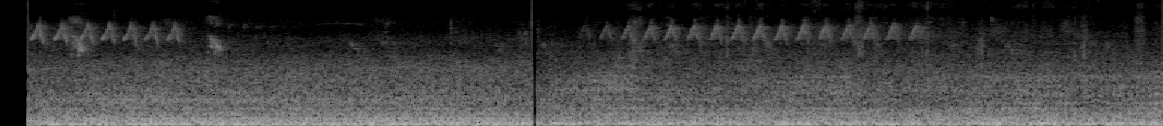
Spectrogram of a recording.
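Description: A bird chirping in quick repeated high notes, twice, over a steady low outdoor rumble that drops out for an instant about three and a half seconds in.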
